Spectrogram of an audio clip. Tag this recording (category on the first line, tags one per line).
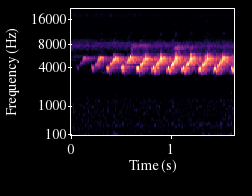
Sound effects > Animals
forest
nature
warbler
